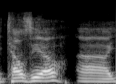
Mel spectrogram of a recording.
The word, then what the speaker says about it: Telzio: Telzio, your tech startup dealing with phone communication.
